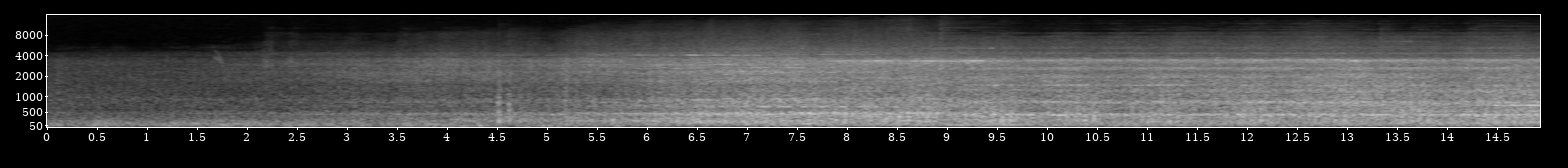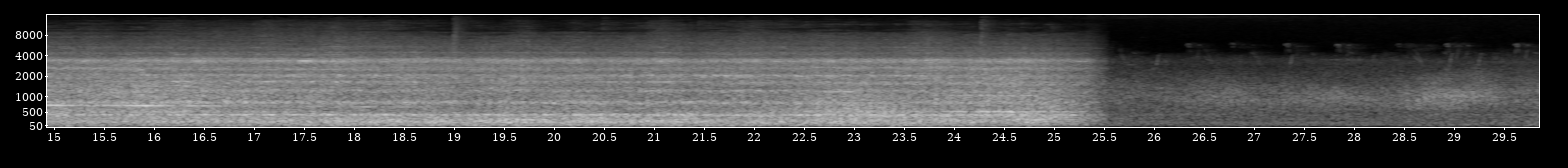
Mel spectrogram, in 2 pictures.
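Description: Diesel-hauled coal train passing close by: the locomotives' engines grow louder as they approach, then a long string of coal hopper wagons rolls past with high, steady wheel squeal on the curve. The sound cuts off abruptly about 25 seconds in, leaving only faint background.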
